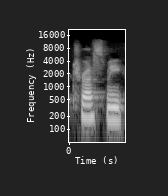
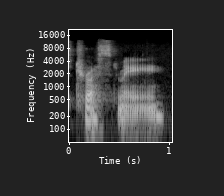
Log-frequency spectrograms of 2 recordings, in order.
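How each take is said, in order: First: Said in the usual way. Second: Low, much softer sarcastic echo; mocking echo. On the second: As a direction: throw his words back coldly. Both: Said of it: "There it is".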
